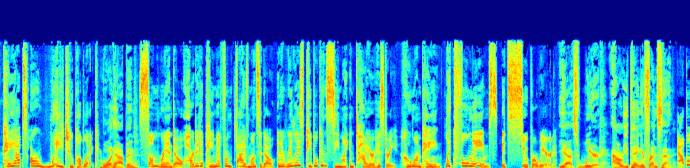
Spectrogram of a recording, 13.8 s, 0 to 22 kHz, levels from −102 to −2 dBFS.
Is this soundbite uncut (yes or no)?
yes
